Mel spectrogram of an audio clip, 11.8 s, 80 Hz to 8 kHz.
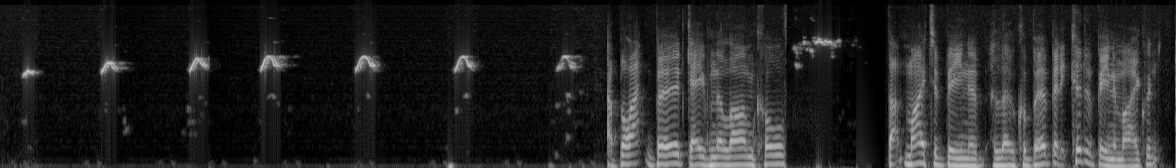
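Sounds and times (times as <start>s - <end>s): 
little owl whistled calls at night in a garden: 0.2s - 3.9s, 4.5s - 4.9s, 5.5s - 6.0s, 7.9s - 8.7s
speech: 6.2s - 8.0s, 8.9s - 11.7s.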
